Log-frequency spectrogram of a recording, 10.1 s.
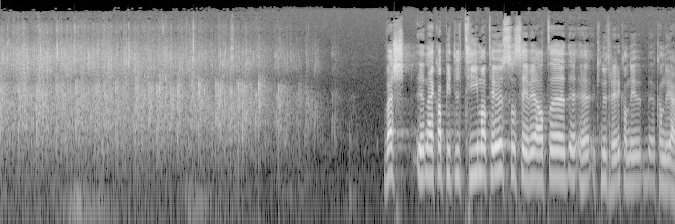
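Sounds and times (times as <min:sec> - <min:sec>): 
audience applause: 0:00.0 - 0:05.1
speech: 0:05.8 - 0:10.1.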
